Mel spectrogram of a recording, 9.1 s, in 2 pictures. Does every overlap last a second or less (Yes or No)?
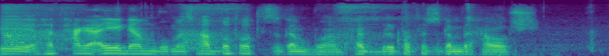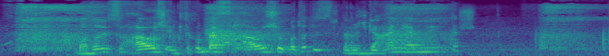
Yes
